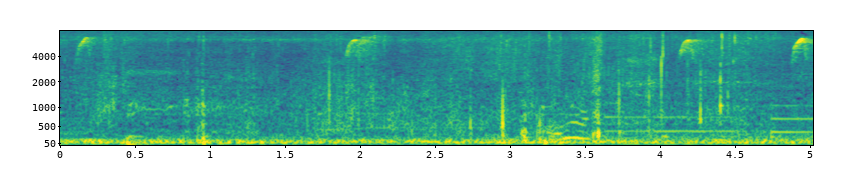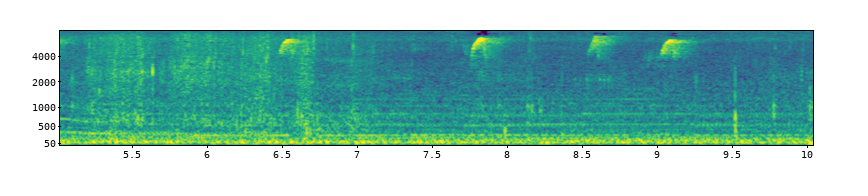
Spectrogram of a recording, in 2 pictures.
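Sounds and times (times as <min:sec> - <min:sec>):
bird chirping: 0:00.0 - 0:02.5, 0:03.7 - 0:10.0.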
